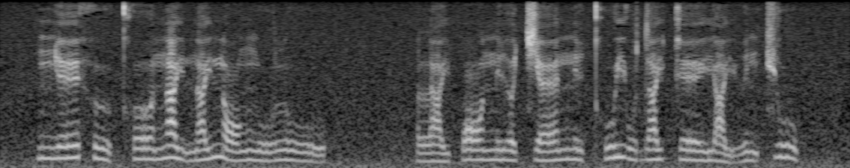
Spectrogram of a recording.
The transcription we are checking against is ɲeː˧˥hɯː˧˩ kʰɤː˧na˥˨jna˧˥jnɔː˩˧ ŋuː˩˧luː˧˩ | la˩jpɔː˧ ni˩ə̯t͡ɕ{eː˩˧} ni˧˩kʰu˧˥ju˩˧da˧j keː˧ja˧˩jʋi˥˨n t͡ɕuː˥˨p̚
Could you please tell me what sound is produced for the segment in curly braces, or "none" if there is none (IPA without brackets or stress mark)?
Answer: ɛː˩˧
